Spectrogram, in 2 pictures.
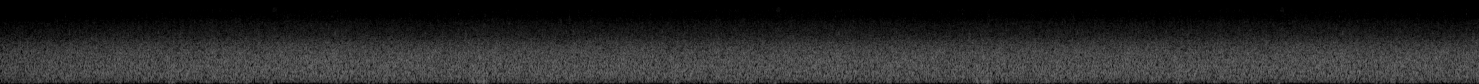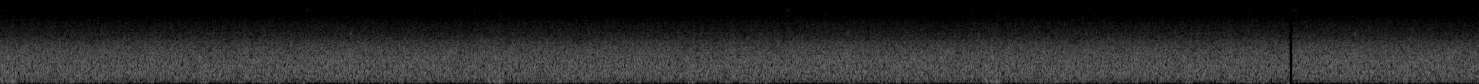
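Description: Shallow river water rushing steadily over small rock cascades, fading up at the start and then holding an even level.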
